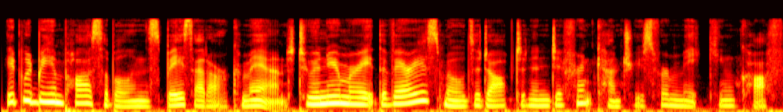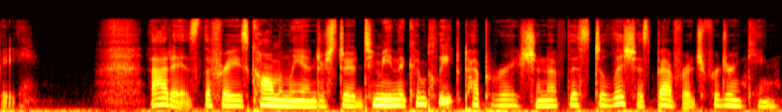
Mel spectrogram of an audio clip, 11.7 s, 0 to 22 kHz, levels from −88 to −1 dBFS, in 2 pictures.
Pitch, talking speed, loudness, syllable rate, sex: 185 Hz, 200 wpm, -17 LUFS, 6.9 syllables/s, female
